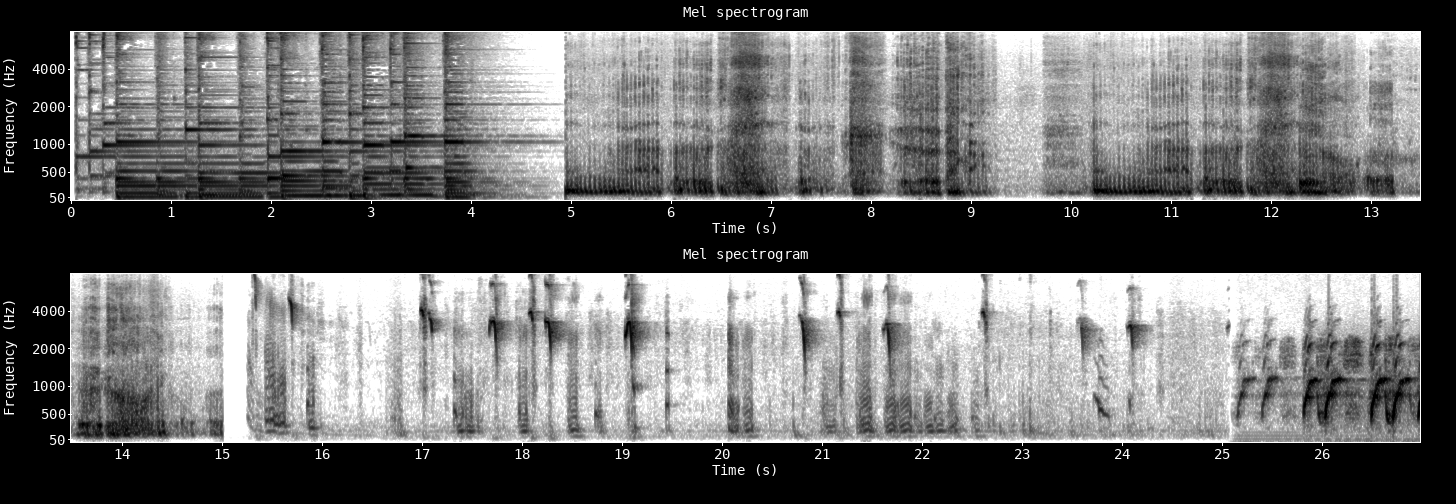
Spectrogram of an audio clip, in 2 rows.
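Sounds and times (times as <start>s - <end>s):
lion roaring and growling: 5.0s - 15.0s
otters chirping: 15.2s - 15.9s, 17.0s - 19.3s, 20.7s - 21.9s, 22.5s - 22.8s, 23.5s - 24.3s, 25.1s - 26.9s.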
